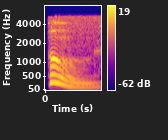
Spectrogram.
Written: whom

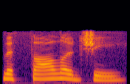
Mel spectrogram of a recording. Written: lithology

